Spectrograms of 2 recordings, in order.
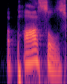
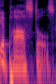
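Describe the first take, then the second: First: The T in the middle is silent. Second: The T in the middle is clearly pronounced. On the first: The speaker calls it right. "You don't pronounce the T in Apostles" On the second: The speaker calls it wrong. "not the Apostles"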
